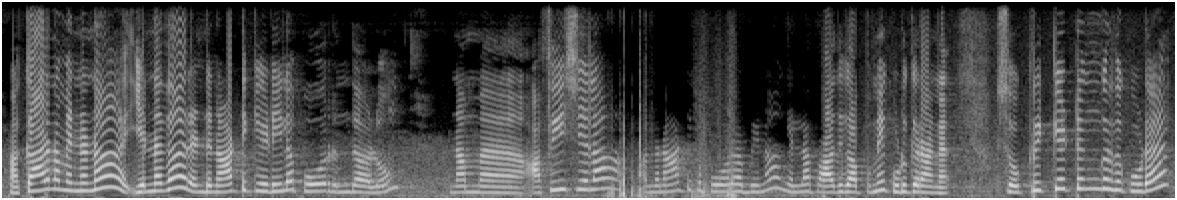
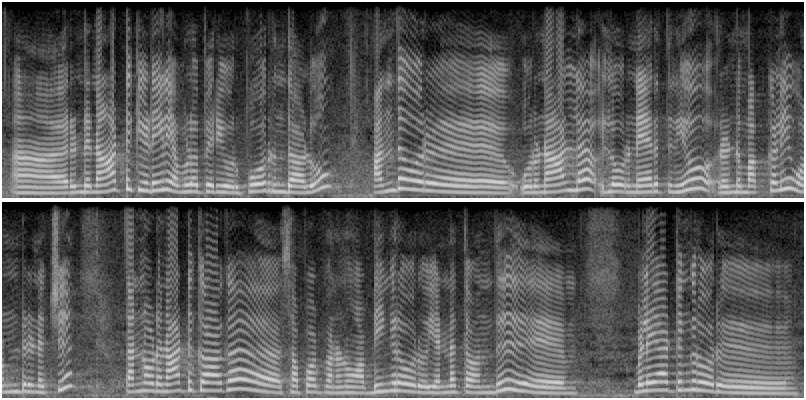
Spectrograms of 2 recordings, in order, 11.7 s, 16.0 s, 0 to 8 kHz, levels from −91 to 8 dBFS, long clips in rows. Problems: none marked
